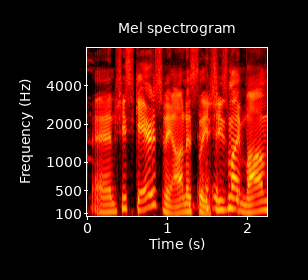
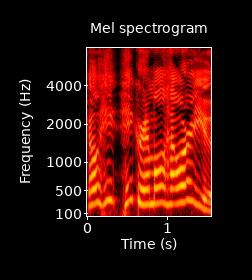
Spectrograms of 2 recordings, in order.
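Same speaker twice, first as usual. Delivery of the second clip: bright, much higher sing-song hello; cheery high greeting; 12 semitones higher than usual. Retold or imitated. Greeting his grandma in a high sweet voice. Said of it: "I'm like".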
